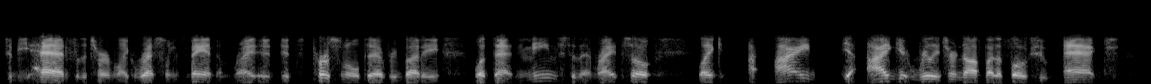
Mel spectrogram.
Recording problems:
phone-call audio; poor line

